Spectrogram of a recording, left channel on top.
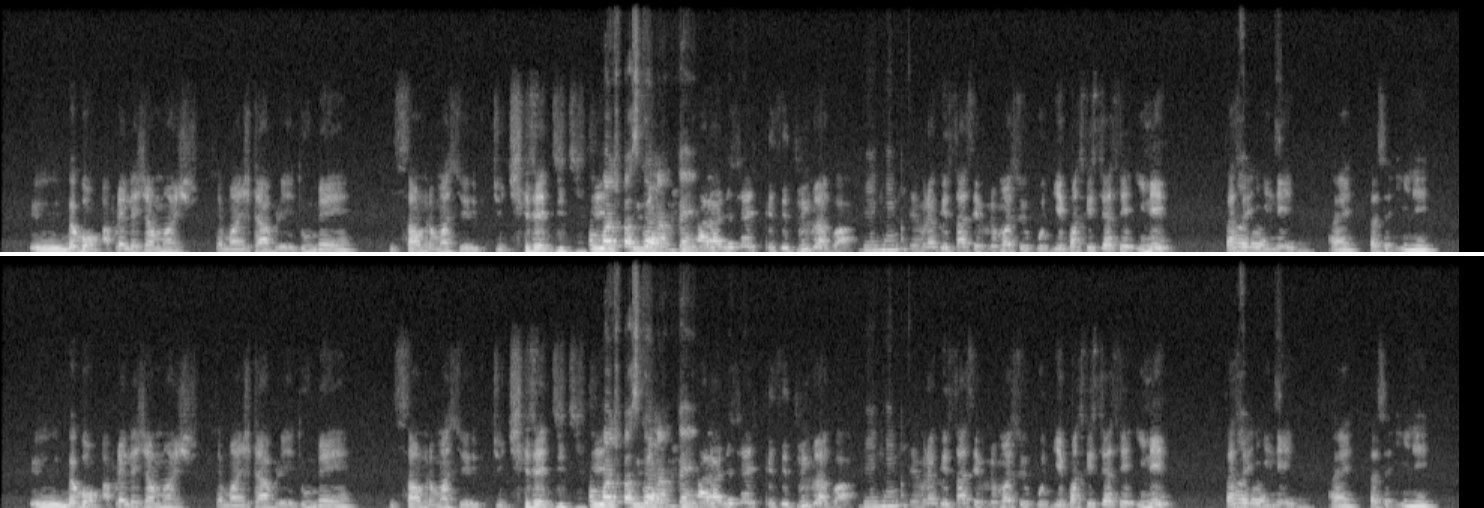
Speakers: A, on the left; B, on the right.
A: Euh, mais bon, après, les gens mangent, c'est mangeable et tout, mais ils sentent vraiment ce, tu, tu, <laughs> tu, tu, tu- tu-
B: On mange parce
A: ils
B: qu'on
A: sont
B: a
A: toujours
B: faim,
A: à
B: en
A: la
B: fait.
A: recherche de ces trucs-là, quoi.
B: Mhm.
A: C'est vrai que ça, c'est vraiment ce côté. Je pense que ça, c'est inné. Ça,
B: Ouais,
A: c'est
B: ouais,
A: inné.
B: c'est vrai,
A: Ouais,
B: c'est vrai.
A: ça, c'est inné.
